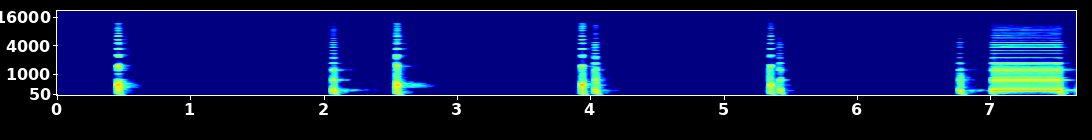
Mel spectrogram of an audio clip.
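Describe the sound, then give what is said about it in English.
Harsh electronic beeps from 1970s video games: a few sharp, isolated blips spaced apart, ending in a loud, sustained buzzy tone. “there is a certain musicality to these weird, harsh electronic beeps.”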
